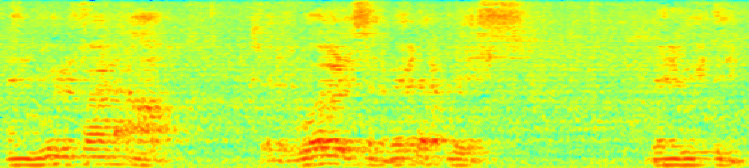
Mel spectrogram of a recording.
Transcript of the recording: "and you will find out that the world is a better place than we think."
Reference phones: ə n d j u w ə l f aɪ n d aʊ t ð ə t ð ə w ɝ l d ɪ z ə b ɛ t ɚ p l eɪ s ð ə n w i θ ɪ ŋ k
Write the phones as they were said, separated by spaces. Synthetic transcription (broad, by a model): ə n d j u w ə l f aɪ n d aʊ t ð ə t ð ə w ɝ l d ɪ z ə b ɛ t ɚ p l eɪ s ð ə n w i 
